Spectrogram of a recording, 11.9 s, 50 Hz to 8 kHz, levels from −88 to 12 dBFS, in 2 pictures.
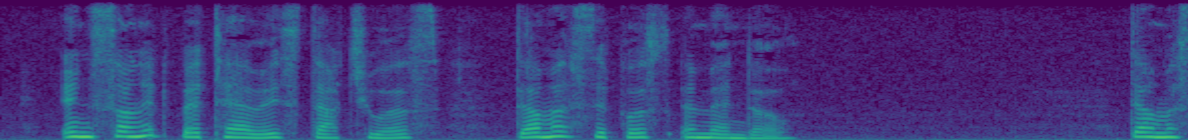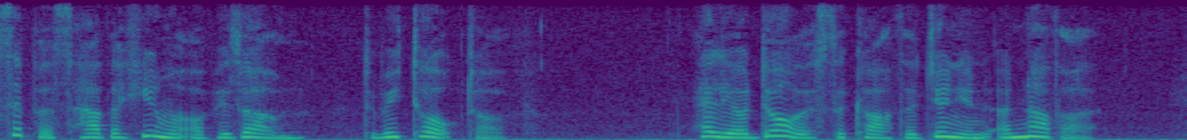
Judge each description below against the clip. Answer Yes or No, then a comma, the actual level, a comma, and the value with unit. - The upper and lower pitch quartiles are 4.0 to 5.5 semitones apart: No, average, 3.6 semitones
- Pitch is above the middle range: Yes, high, 225 Hz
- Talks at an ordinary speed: No, slow, 100 wpm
